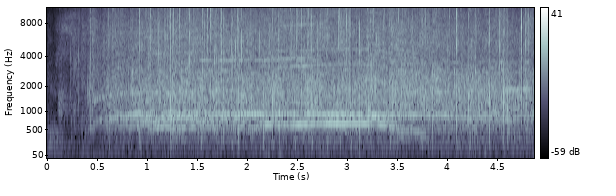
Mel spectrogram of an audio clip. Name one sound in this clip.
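A crowd of men and women cheers and whoops.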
